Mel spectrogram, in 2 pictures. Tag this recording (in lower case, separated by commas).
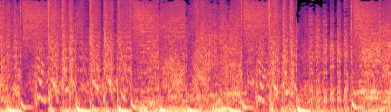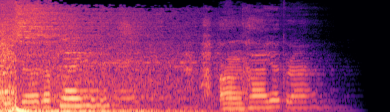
electronic music, dubstep, music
